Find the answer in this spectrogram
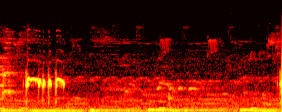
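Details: Zebra dove singing with gusto at Lebaran, intended as a tutor recording for other birds: one brisk stuttered phrase of ringing notes, a soft trailing coo, then another phrase beginning at the end, over a low hum.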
